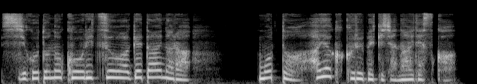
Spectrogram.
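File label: Thunder50 HELLO Japanese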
